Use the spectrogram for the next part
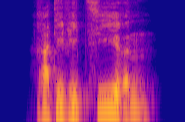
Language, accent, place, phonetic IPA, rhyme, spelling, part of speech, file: German, Germany, Berlin, [ʁatifiˈt͡siːʁən], -iːʁən, ratifizieren, verb, De-ratifizieren.ogg
- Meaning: to ratify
